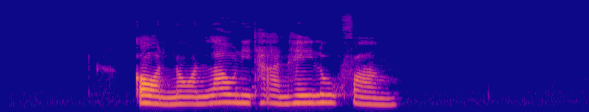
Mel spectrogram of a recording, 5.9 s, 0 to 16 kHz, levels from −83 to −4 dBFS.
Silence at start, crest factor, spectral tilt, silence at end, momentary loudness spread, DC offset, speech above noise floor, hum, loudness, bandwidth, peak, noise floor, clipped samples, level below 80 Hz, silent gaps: 1.35 s; 24 dB; -7 dB/octave; 1.95 s; 11 LU; under 0.1%; 45 dB; none; -31 LUFS; 10 kHz; -10 dBFS; -76 dBFS; under 0.1%; -90 dBFS; none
